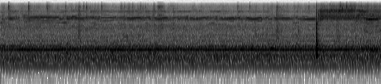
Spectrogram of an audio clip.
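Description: Steady running noise inside a moving train carriage: a low rumble with a constant hum. A single sharp knock about six seconds in.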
